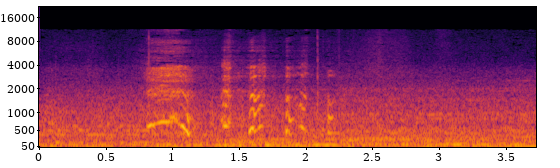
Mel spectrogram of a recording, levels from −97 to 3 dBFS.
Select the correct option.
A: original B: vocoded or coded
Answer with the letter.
A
